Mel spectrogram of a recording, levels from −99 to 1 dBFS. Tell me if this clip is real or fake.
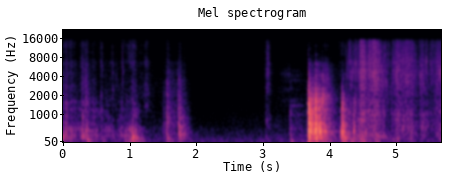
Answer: real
